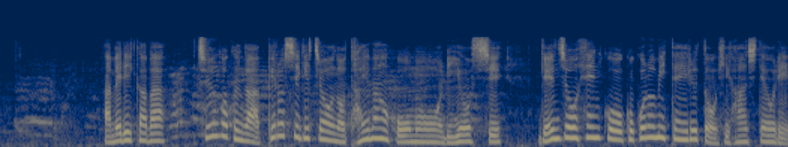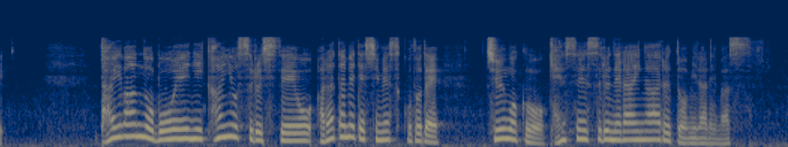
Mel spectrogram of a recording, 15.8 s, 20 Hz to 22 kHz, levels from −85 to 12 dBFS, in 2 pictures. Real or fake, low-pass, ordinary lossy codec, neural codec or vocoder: fake; none; none; codec, 16 kHz, 16 kbps, FreqCodec, smaller model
